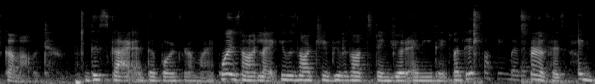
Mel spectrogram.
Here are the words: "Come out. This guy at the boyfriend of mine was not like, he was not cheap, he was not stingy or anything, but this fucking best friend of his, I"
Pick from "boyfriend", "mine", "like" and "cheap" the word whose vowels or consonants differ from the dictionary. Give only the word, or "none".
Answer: boyfriend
